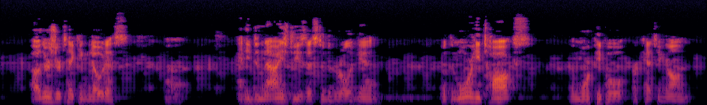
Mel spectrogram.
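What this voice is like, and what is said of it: Southern American accent. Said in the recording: “I know you can hear my southern accent”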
